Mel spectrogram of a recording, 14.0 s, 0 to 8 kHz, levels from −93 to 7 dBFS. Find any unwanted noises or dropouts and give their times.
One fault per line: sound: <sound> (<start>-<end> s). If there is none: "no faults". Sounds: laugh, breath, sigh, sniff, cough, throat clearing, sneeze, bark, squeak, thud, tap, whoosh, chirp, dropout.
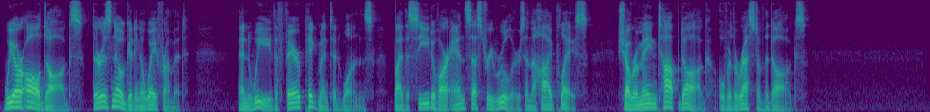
no faults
